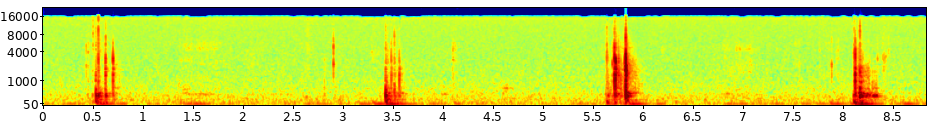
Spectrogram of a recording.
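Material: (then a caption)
Soap. A utility knife blade shaves and scrapes slices off a hand-held, solid green and white striped soap bar with a red-gold strip around it. Four short, crisp, bright scraping cuts are heard, separated by quiet pauses, each ending in a dry, brief rasp with no ring.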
